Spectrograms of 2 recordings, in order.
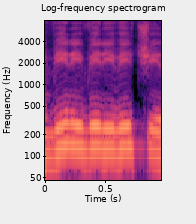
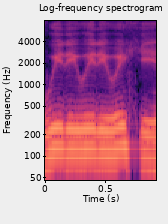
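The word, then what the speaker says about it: veni vidi vici: to change it and pronounce it the proper Latin way. I say vini vidi vici instead of weedy weedy wiki as well.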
